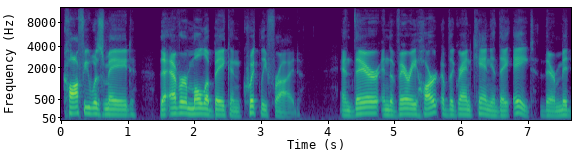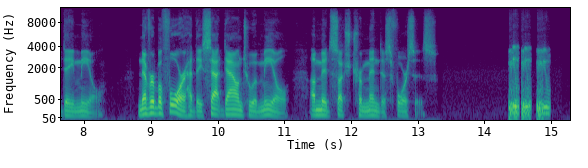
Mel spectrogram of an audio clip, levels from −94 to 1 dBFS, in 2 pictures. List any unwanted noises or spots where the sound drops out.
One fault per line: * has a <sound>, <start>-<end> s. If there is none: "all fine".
* has a laugh, 14.4-15.0 s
